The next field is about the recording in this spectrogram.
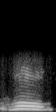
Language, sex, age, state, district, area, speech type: Urdu, female, 18-30, Bihar, Khagaria, rural, conversation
